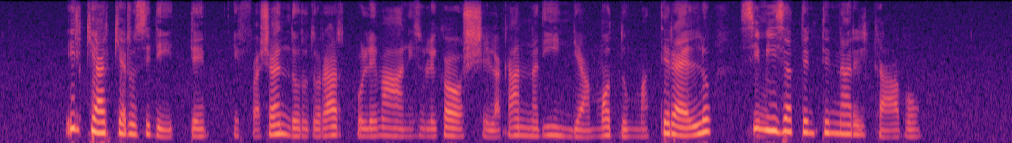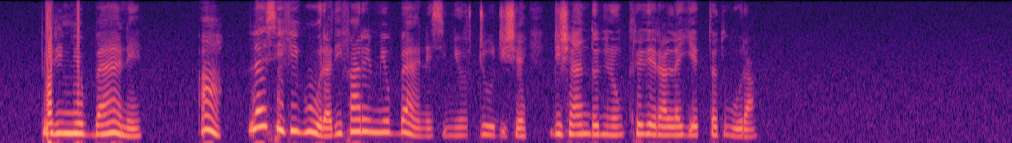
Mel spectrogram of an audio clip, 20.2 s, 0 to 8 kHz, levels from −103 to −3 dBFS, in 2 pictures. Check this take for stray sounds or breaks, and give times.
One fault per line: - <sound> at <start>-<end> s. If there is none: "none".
none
